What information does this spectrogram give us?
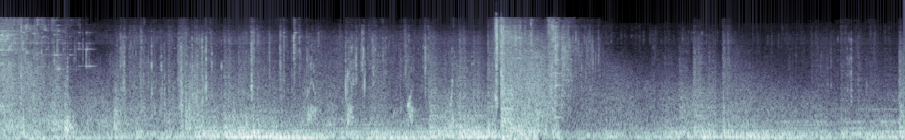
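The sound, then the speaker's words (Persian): Loud, chaotic gunfire erupts in a rapid barrage of shots and booming blasts, dense and continuous like a battle, with a sharp burst standing out near the middle. “چی شلیک کرد؟”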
